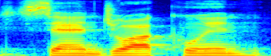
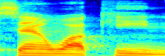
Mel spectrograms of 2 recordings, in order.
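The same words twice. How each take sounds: First: Joaquin does not sound like 'walking'. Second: Joaquin sounds like the word 'walking'. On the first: The speaker calls it wrong. "I've heard a lot of you guys say San Joaquin" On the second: The speaker calls it right. "It's like like The Walking Dead"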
